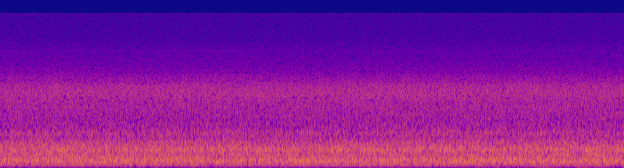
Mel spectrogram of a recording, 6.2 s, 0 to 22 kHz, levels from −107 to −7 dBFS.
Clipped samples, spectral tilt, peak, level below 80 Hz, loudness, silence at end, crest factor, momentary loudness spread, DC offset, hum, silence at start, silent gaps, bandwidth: under 0.1%; -6.5 dB/octave; -32 dBFS; -74 dBFS; -47 LUFS; 0 s; 14 dB; 1 LU; under 0.1%; none; 0 s; none; 16 kHz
